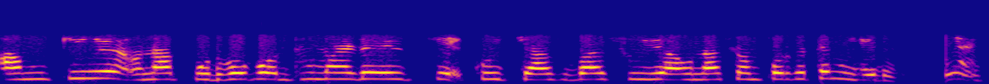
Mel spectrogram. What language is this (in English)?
Santali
